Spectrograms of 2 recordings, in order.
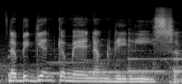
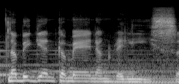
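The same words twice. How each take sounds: The two takes are said the same way.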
